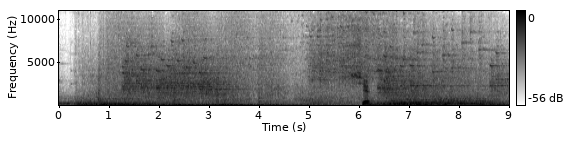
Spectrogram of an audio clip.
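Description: A blast of icy wind hisses and roars.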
